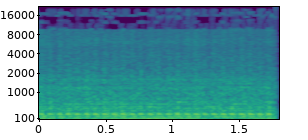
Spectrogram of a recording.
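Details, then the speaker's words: Front suspension while rolling, before repair: a constant low rumble with a rhythmic knocking pulse from a worn front end. The owner plans to replace wheel bearings, ball joints, control arms and tie rods; the exact failed part is unconfirmed. "So now I get to replace the wheel bearings, the ball joints, the control arms, and the tie rods."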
